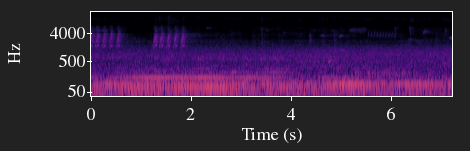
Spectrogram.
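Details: Steller's jay in British Columbia, Canada gives two quick runs of harsh, rasping notes early on, then faint high chirps from other birds over a steady low rumble of wind or traffic.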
